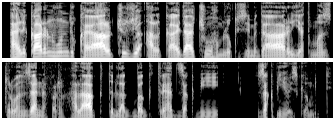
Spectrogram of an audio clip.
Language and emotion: Kashmiri, neutral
